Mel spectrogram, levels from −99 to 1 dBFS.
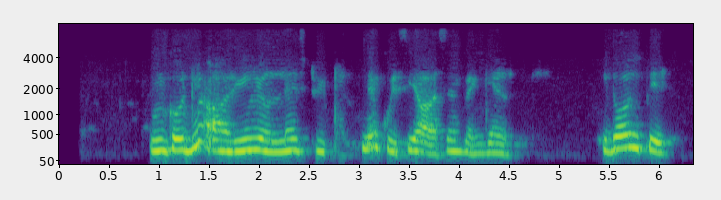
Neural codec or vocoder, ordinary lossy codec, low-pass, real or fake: codec, 24 kHz, 0.9 kbps, WavTokenizer, medium speech release version 2; MP3, 64 kbps; 7.2 kHz; fake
